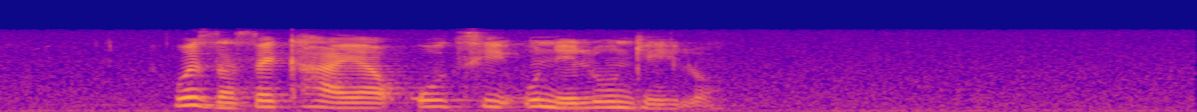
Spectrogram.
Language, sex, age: Zulu, female, 25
